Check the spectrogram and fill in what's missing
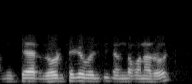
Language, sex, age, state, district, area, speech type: Bengali, male, 45-60, West Bengal, Purba Medinipur, rural, conversation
